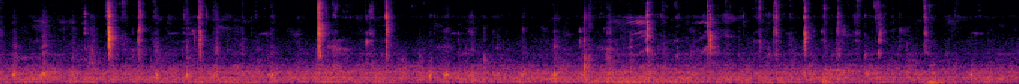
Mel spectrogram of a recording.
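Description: Close-up chewing of young mango rujak in spicy sauce: quiet, scattered wet mouth clicks and crunches, a few a second, with brief pauses.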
